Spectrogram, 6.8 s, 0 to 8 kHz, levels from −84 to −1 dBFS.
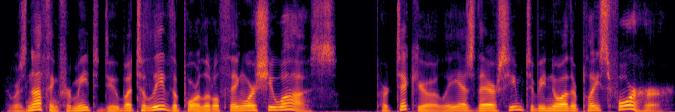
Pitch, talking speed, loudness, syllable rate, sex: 140 Hz, 250 wpm, -19 LUFS, 6.6 syllables/s, male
